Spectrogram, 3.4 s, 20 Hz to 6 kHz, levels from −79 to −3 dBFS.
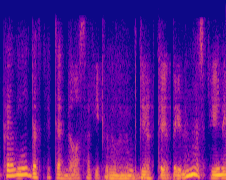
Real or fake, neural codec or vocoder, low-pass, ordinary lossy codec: fake; codec, 16 kHz, 0.5 kbps, FreqCodec, smaller model; 5.4 kHz; AAC, 24 kbps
